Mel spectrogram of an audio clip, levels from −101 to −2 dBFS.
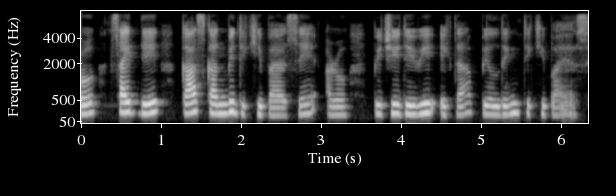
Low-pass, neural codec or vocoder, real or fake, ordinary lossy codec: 7.2 kHz; none; real; none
